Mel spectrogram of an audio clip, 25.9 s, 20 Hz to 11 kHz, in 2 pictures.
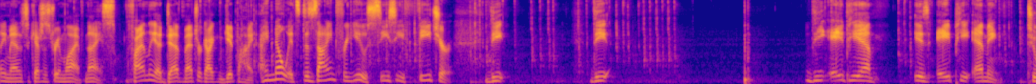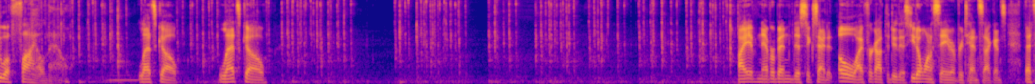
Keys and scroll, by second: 2.3 alt+{, 2.5-8.6 typing, 9.8-25.8 typing.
